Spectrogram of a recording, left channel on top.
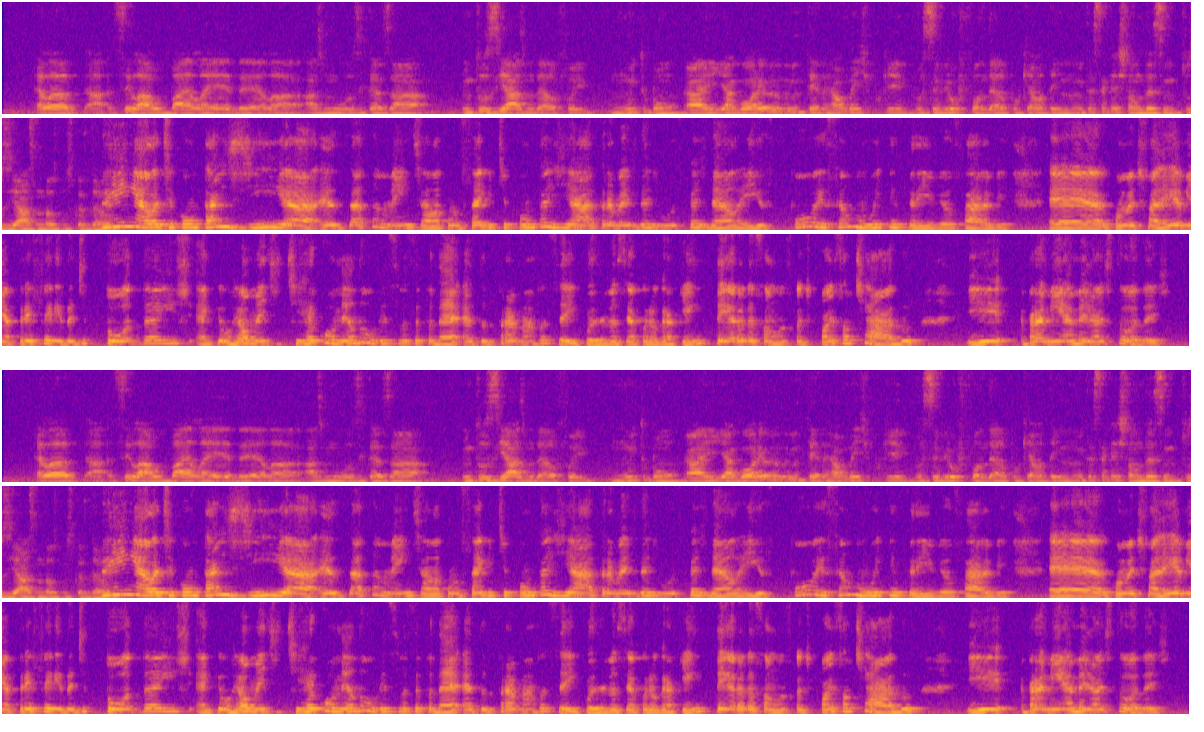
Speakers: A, on the left; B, on the right.
A: ela, ah, sei lá, o balé dela, as músicas, a o entusiasmo dela foi muito bom. Aí agora eu eu entendo realmente porque você virou fã dela, porque ela tem muito essa questão desse entusiasmo das músicas dela.
B: Sim, ela te contagia, exatamente. Ela consegue te contagiar através das músicas dela. E isso, pô, isso é muito incrível, sabe? É, como eu te falei, a minha preferida de todas é que eu realmente te recomendo ouvir se você puder. É tudo para amar você. Inclusive, eu sei a coreografia inteira dessa música de pós-salteado. E para mim é a melhor de todas.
